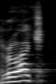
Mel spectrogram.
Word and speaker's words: ruach: Ruach se pronuncia ruach.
